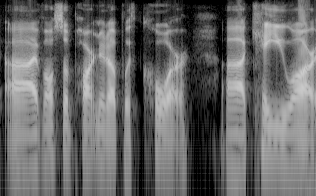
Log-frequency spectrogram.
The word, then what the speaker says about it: Kur: Core, it's spelled K-U-R.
